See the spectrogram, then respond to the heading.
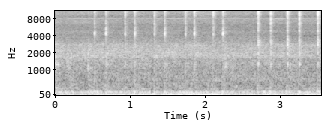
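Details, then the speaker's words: SCUF Reflex controller R1/R2/L1/L2 buttons: crisp, light mouse-type clicks in quick pairs over a quiet room; normal click from a working button, compared with a faulty button that no longer clicks. "on entend bien le clic de souris là aussi et là on entend pas on entend pas le clic par rapport à lui"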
